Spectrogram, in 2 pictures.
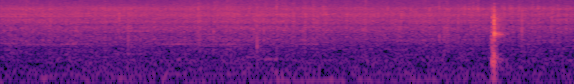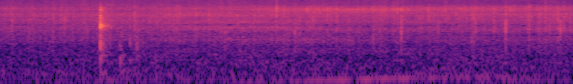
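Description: Onions, garlic and chopped coriander sizzling gently in a stainless steel frying pan on low heat, a steady hiss. Two sharp clicks break in, about five seconds in and again nearly two seconds later.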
